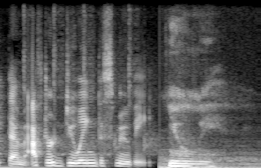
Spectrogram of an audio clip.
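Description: A young woman speaks calmly and clearly.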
